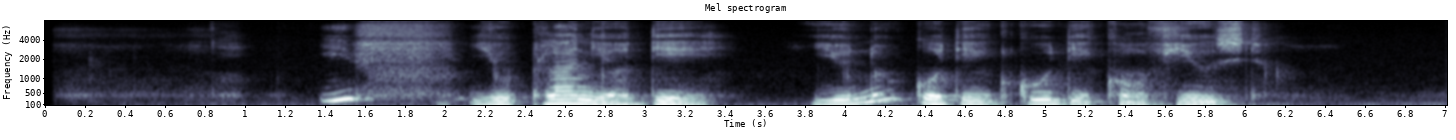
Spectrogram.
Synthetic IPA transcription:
ifjuplãnjɔde | junoɡodeɡ̥odekʰɔ̃ɱfjuzd̥

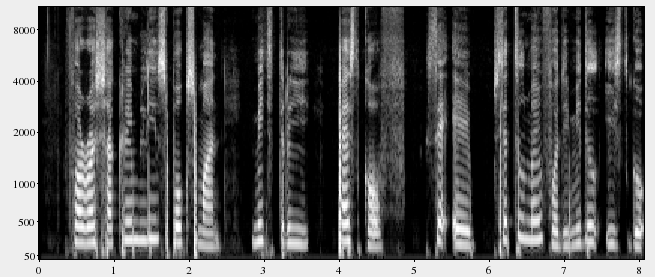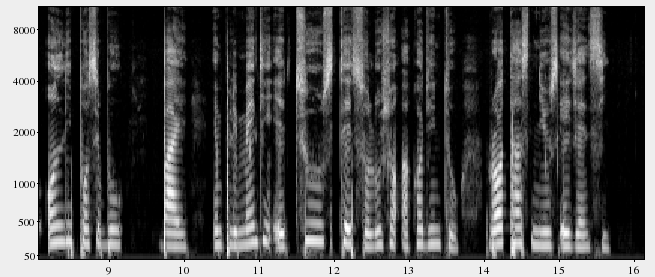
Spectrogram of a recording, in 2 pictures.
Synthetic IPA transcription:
fɔɹaʃakʰɹĩmlĩnspoksmãn | mittɹi | pɛskɔf | seʔe | sɛtʰlmɛ̃ntfɔdəmidlistɡoʔõnlipʰɔsibəl | baɪ | ĩmplimɛ̃ntĩŋetʰustʰetsoluʃɔ̃nʔakʰɔdĩŋtʰu | ɹɔtʰasnjused͡ʒɛ̃nsi

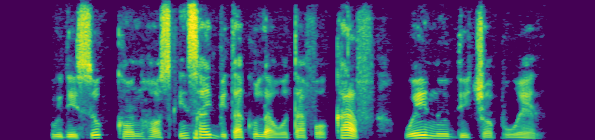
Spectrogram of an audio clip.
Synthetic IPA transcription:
widesokʰːɔ̃nɦɔskĩnsajd̚bitakʰulawɔtafɔ̰kʰaf | wenudet͡ʃɔpwɛl

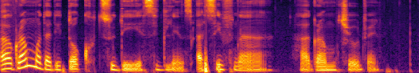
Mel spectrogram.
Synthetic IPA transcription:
awaɡɹãnmɔdadetɔktʰudə̰sidlḭ̃nsa̰sifna̰ | ha̰ɡɹãnt͡ʃḭldɹɛ̰̃n

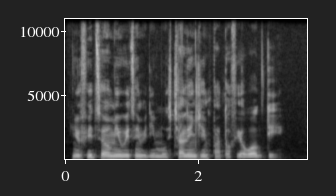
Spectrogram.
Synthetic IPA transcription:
jufidtɛlmiwetĩnbidimost͡ʃalɛ̃nd͡ʒĩŋpatɔfjɔ̰wɔk̚d̥e

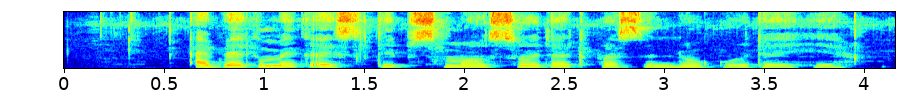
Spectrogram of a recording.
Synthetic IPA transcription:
ʔabɛɡmeka̰slipsmɔlsodatpasə̃nːoɡodaɪhiə

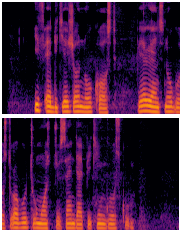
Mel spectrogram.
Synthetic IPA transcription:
ifɛdukʰeʃɔ̃nːokʰɔst | pɛɹɛ̃ntsnoɡostɹɔɡltʰumɔt͡ʃtṵsɛ̃ndɛpikʰĩŋɡoskʰṵl

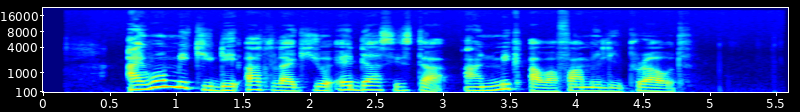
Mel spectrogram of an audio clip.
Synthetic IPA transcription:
ʔaɪwõnmekjudeʔatlaɪkʰjɔʔɛldasista̰ʔãnmekʰawafamilipʰɹaʊd

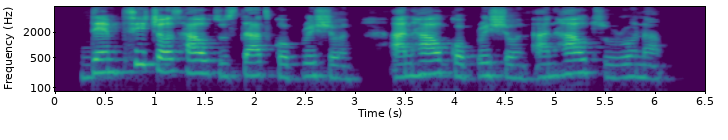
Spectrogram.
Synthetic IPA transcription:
dɛ̃mtʰit͡ʃɔshawtustatkɔpɹeʃɔ̃n | ʔãnɦawkɔpɹeʃɔ̃nãnɦawtʰuɹɔ̃nam

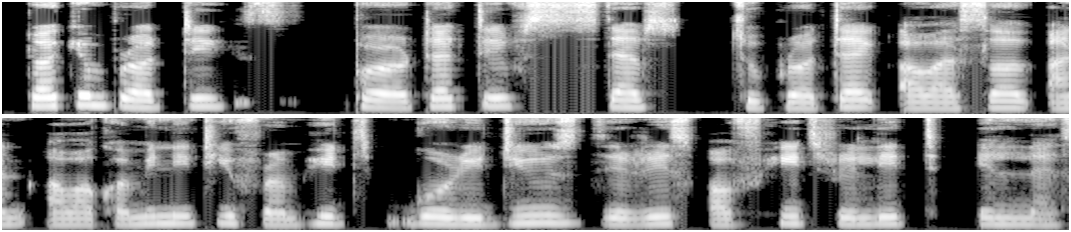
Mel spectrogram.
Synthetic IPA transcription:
tɔkĩŋ | pɹɔtɛk̚tivstɛps | tʰupɹɔtɛk̚taʊəsɛlfãnawəkʰɔmjunitʰifɹɔ̃mɦitɡoɹidjus̬ðəɹiskɔv̥hitɹilit | ilnɛs

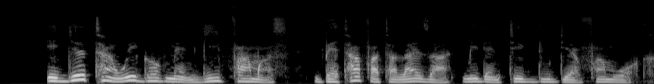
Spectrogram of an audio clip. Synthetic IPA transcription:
eɡɛtʰãnweɡɔvamɛ̃ntɡivfamas | bɛtʰafatʰalaɪzamedɛ̃ntʰek̚dudɛafamwɔ̰k

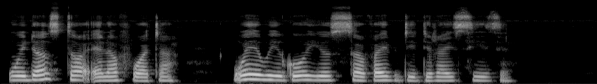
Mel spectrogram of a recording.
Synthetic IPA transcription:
widɔ̃ntstɔʔɛnafwɔta | wɛwiɡojussavaɪvdidiɹaɪsiz̃n

